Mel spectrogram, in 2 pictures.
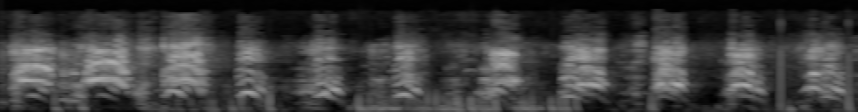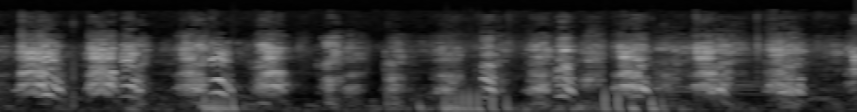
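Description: Chimpanzees calling while they feed: a rapid string of short pitched calls that rise and fall, about three or four a second, overlapping from several animals. These are food calls of chimpanzees eating fruit together.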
